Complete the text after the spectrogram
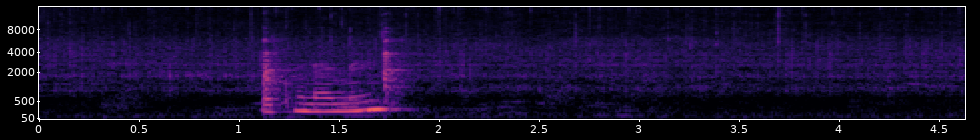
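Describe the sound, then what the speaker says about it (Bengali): Cut okra hitting hot oil in a pan, a brief loud sizzle and stir burst over a steady background hiss, with a voice speaking briefly. "প্যানে যে তেল আছে সেই তেলের উপরে ভেন্ডি কাটাগুলো দিয়ে দিলাম"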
